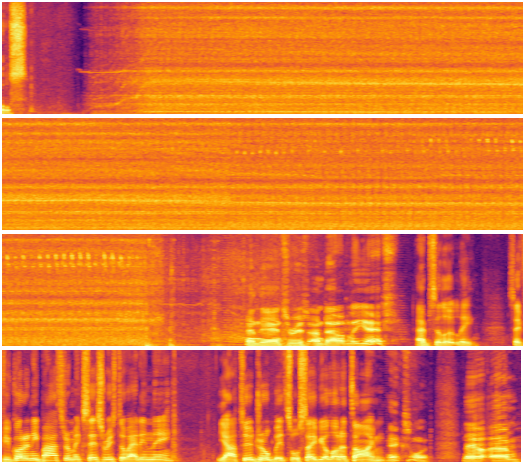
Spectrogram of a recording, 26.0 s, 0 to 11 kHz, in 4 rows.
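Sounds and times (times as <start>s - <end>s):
drill boring into tile: 1.0s - 16.8s.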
